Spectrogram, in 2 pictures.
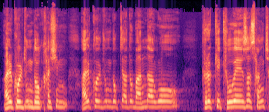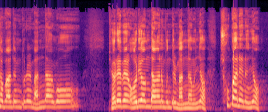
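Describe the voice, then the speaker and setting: High-voiced Korean-speaking male pastor preaching. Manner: preaching with sharp swings between loud and hushed delivery; acts out quoted voices of troubled people. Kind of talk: sermon.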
